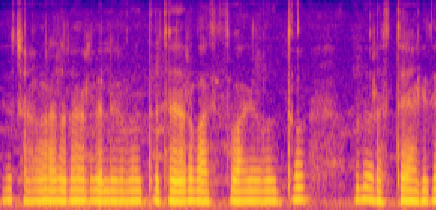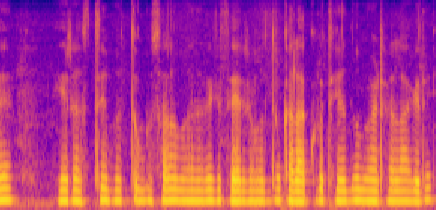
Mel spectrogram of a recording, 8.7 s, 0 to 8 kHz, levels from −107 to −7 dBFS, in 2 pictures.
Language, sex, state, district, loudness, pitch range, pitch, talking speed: Kannada, male, Karnataka, Chamarajanagar, -19 LUFS, 145-155 Hz, 150 Hz, 95 wpm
